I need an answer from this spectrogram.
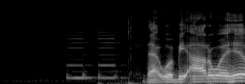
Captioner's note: buzzer rings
